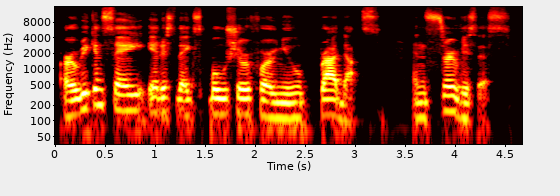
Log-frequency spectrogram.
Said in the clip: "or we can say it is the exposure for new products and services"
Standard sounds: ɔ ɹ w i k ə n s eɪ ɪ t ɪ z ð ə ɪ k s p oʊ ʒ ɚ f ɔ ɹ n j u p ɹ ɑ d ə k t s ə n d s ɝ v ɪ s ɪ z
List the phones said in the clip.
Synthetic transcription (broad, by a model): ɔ ɹ w i k ə n s eɪ ɪ t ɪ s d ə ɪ k s p oʊ ʃ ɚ f ɔ ɹ n j u p ɹ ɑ d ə k t s ə n d s ɝ v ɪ s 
